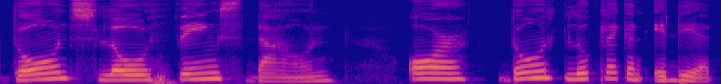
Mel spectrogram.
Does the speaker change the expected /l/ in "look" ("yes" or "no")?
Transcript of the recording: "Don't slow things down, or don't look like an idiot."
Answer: no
